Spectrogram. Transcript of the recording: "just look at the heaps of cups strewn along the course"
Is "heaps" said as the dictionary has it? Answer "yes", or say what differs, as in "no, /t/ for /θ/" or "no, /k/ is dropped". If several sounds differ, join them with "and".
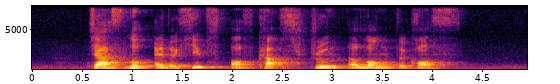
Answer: yes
